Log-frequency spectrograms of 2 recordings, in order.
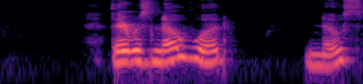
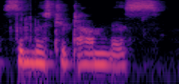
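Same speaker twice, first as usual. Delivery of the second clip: usual speaking voice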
